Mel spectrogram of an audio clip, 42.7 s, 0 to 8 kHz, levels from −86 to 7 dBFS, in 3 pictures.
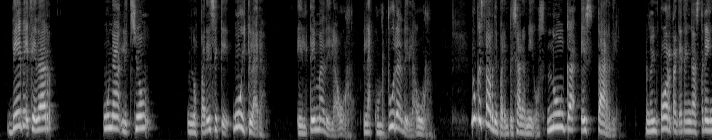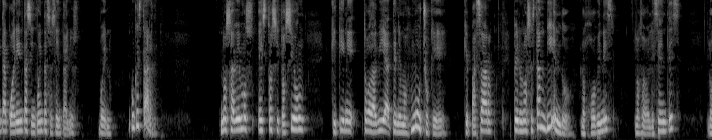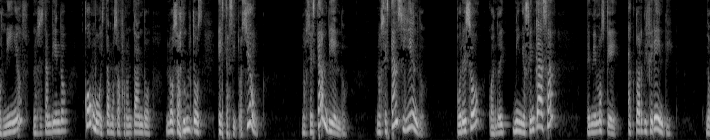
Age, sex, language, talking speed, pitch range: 50-69, female, Spanish, 125 wpm, 165-240 Hz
